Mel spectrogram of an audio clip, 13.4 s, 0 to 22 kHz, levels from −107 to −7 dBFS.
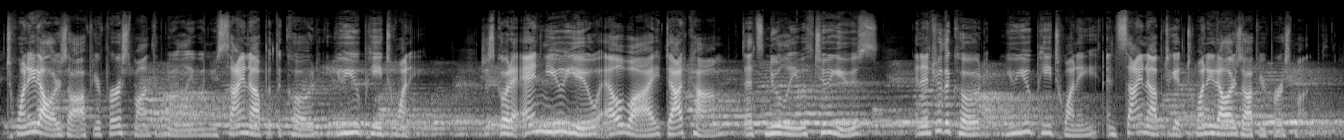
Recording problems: voice in the background; loud; throughout; 6 dB below the speech

